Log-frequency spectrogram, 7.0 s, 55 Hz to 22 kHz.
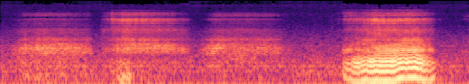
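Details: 43-year-old man, 85 kg, 165 cm, recorded snoring during sleep: three soft, breathy snores, a brief quiet gap, then one loud, rough, gasping snore; obstructive sleep apnea pattern of snoring with breathing pauses.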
